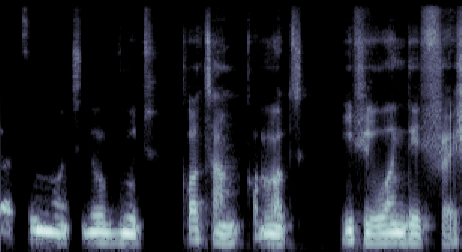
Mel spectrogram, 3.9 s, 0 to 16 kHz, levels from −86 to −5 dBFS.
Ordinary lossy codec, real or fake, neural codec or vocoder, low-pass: none; fake; codec, 44.1 kHz, 2.6 kbps, SNAC; 14.4 kHz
